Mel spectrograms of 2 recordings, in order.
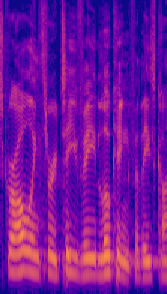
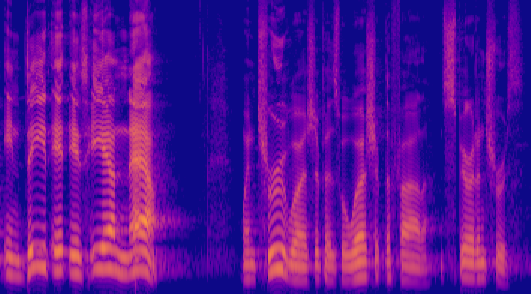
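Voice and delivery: ordinary talk, nothing marked

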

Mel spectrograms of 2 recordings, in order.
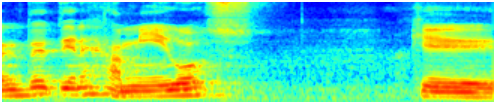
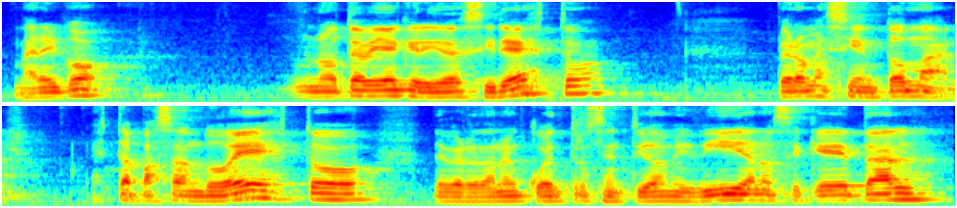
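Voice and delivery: softer, subdued mock confession; quiet sad quote; 4 semitones lower, 4 dB quieter than usual. A friend confessing by text that he feels bad, subdued. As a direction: say it low like a friend feeling down.

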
